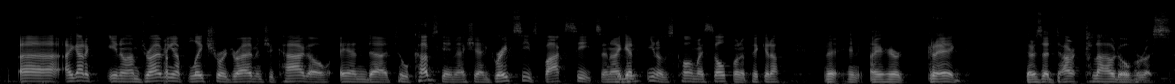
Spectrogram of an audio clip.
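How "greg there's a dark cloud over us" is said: put-on heavy Irish accent, pitched lower. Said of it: "this heavy Irish accent".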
